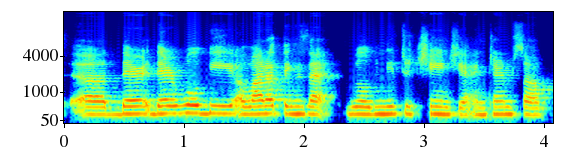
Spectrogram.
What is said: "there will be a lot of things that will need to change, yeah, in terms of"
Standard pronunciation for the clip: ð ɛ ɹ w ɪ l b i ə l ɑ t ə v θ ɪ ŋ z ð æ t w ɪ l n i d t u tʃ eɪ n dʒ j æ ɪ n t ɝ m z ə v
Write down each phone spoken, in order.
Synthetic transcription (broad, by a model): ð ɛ ɹ w ɪ l b i ə l ɑ t ə v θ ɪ ŋ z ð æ t w ɪ l n i d t u tʃ eɪ n dʒ j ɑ ɪ n t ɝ m s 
